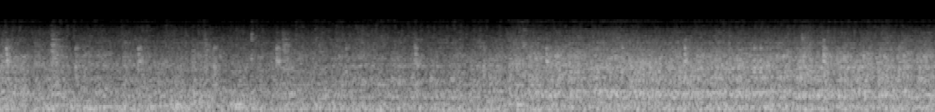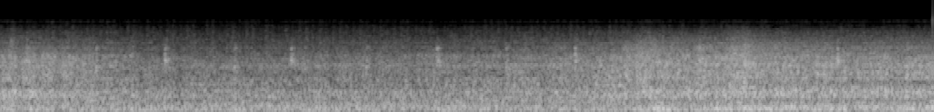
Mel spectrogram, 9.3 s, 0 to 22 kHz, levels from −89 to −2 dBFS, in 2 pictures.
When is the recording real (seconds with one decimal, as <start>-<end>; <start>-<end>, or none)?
0.0-6.8; 7.8-9.3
